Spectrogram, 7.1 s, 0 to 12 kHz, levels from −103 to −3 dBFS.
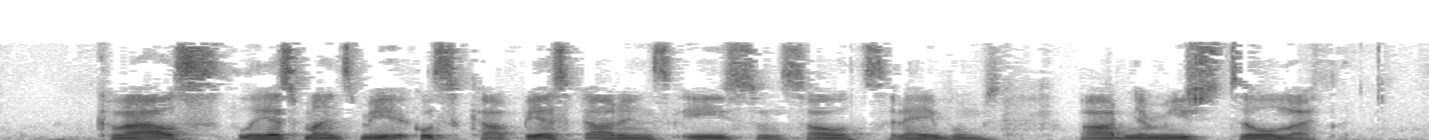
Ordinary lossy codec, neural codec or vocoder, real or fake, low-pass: MP3, 32 kbps; codec, 24 kHz, 0.9 kbps, WavTokenizer, small release; fake; 10.8 kHz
